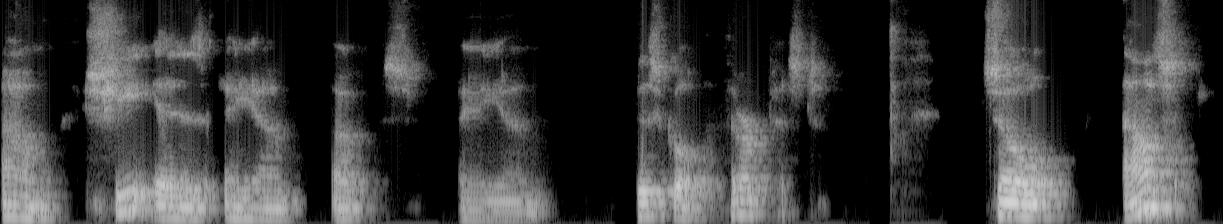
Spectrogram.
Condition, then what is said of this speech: Aphasia. Yeah, than that, but and now I'm I'm okay now.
